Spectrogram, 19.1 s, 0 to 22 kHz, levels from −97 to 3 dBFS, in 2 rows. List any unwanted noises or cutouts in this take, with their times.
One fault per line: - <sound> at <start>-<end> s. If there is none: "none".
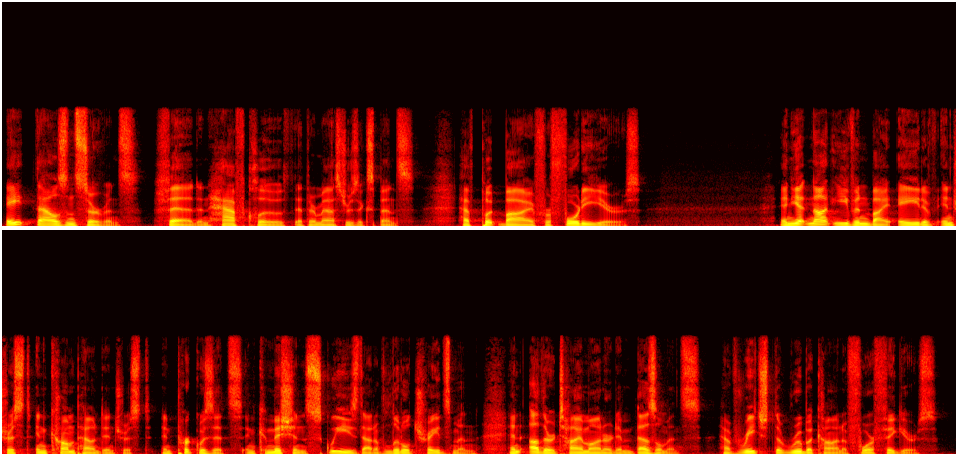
none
